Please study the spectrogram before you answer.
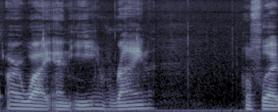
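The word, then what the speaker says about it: Ryne: one right here another silver all right ryan stanic spelled r-y-n-e ryan hopefully i pronounced that clearly enough and using the guy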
